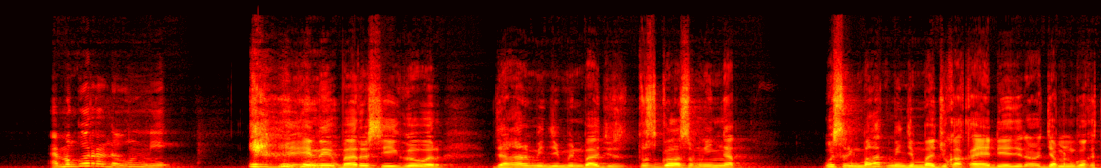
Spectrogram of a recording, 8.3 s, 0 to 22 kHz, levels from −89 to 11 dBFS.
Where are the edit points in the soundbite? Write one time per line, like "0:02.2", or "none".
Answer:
none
